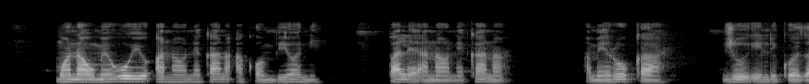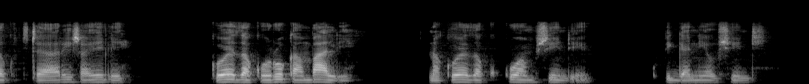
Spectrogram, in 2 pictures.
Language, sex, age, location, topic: Swahili, male, 18-24, Kisumu, government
